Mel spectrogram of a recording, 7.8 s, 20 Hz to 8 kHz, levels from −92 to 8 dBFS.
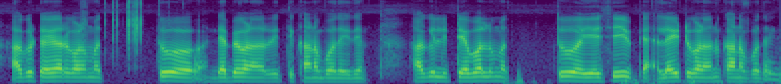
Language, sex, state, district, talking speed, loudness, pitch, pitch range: Kannada, male, Karnataka, Koppal, 115 wpm, -16 LUFS, 135 Hz, 130-145 Hz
